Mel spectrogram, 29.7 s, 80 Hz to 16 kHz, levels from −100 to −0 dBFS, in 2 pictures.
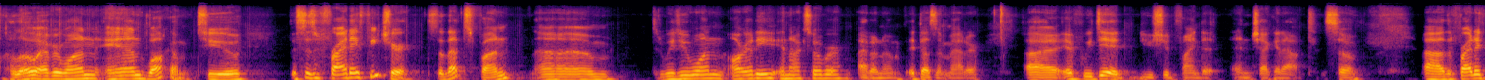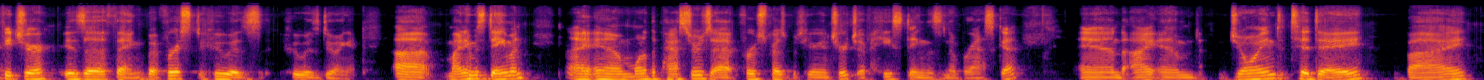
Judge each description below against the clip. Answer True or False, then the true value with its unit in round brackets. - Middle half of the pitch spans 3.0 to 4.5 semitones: False (4.9 semitones)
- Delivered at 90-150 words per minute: False (160 wpm)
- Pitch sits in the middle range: False (130 Hz)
